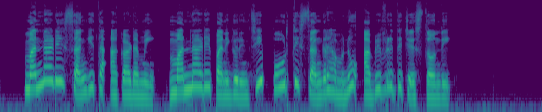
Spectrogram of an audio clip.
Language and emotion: Telugu, neutral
